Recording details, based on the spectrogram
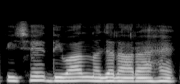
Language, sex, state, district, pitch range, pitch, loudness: Hindi, male, Jharkhand, Garhwa, 155-170 Hz, 165 Hz, -13 LUFS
